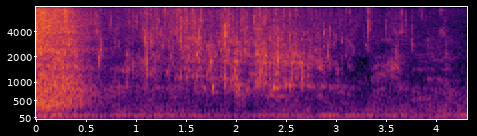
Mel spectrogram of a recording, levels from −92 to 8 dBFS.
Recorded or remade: remade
